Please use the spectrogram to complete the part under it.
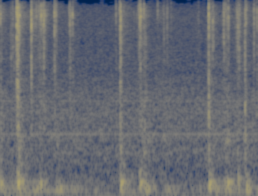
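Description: Quick bursts of key presses on a computer keyboard, close and fairly quiet, coming in three short clusters of clicks across two seconds.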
